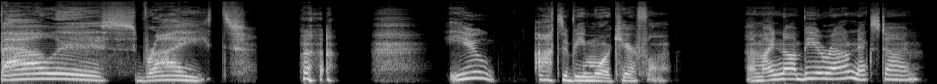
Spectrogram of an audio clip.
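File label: Adult, English; New War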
